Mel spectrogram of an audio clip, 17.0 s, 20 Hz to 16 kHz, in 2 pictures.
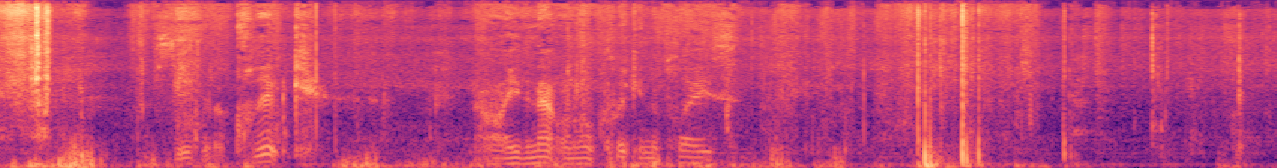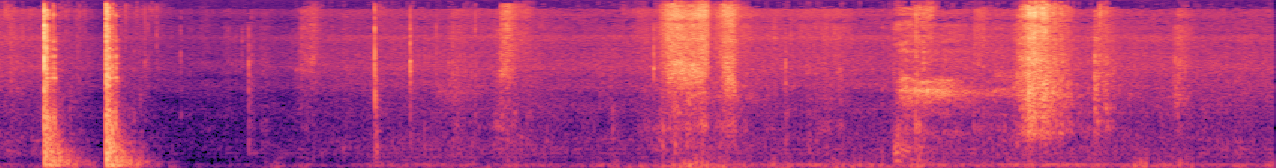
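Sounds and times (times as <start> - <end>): soft rustle: 0.0 - 8.7, 10.2 - 14.4
plastic trim knocking and thumping: 8.8 - 9.6.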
